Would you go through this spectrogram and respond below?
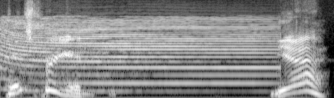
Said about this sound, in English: Air horn it all you want.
